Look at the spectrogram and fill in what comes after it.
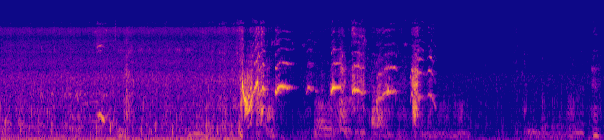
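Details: Dogs roughhousing together; background noise hiss at first, then a burst of high yelping barks and growly whines, fading to faint grumbles and quiet near the end.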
